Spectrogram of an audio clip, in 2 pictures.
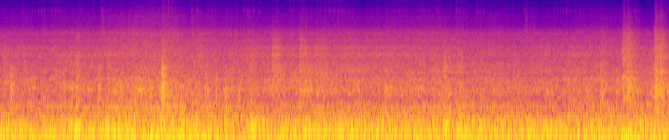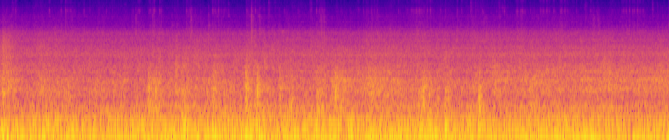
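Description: A diesel train engine rumbles steadily from close by.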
